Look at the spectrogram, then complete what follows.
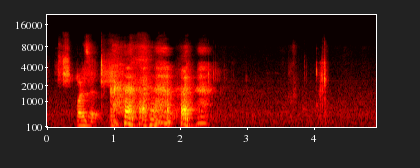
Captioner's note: laughing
